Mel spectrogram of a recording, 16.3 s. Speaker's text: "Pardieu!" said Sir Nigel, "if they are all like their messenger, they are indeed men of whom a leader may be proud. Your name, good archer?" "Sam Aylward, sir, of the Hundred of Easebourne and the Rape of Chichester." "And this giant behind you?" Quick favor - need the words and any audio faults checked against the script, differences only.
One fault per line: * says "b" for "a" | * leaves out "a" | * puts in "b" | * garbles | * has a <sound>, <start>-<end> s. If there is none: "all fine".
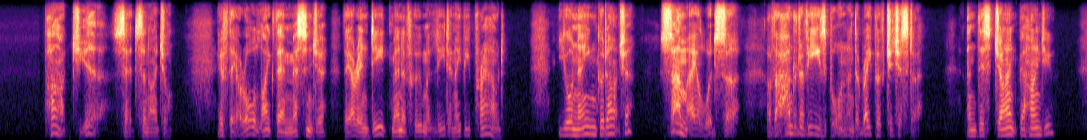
all fine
